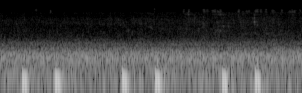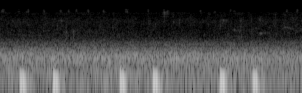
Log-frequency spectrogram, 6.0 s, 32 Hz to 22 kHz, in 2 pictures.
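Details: Heartbeat as heard inside the mother's belly: steady, regular low double thumps at about 60 beats a minute over a soft muffled whooshing background.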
